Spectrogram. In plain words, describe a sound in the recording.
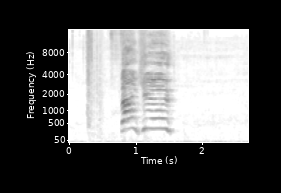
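A young man shouts excitedly into a microphone, close by.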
